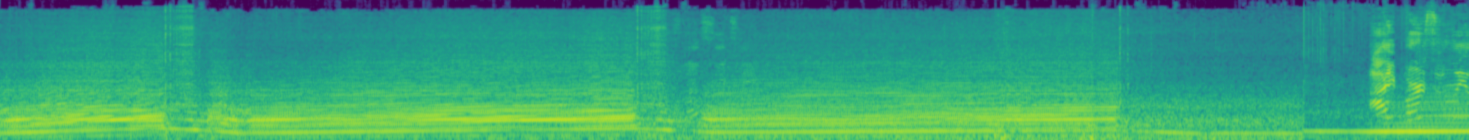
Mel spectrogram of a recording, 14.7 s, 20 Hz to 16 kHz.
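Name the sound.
SR20-engined roadster revving and accelerating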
